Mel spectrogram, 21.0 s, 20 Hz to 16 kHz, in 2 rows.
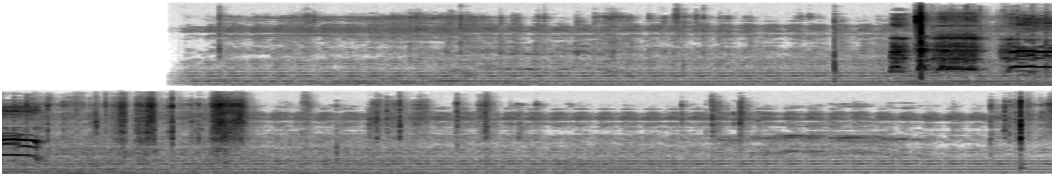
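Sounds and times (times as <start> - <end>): steady low hum: 1.7 - 21.0.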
